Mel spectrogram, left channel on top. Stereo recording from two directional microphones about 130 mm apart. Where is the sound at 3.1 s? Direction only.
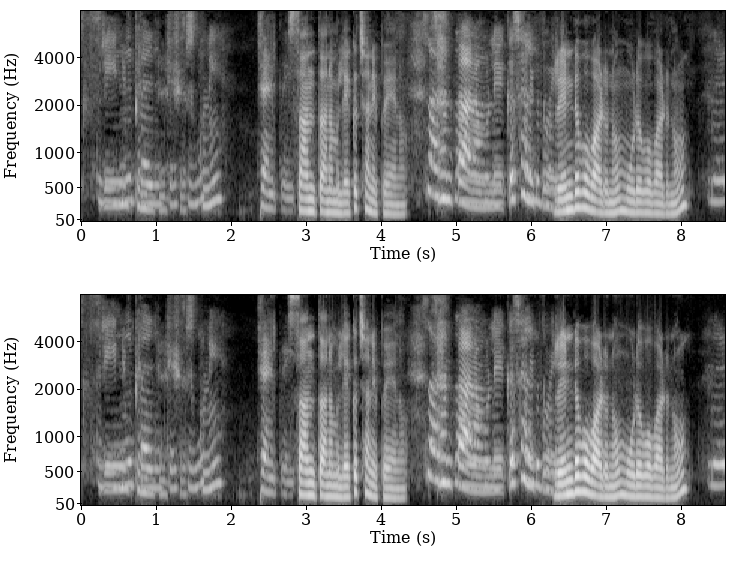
25° left (ahead or behind).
